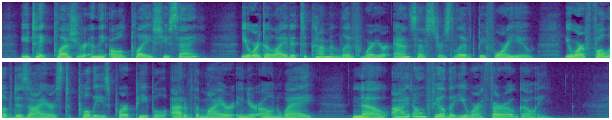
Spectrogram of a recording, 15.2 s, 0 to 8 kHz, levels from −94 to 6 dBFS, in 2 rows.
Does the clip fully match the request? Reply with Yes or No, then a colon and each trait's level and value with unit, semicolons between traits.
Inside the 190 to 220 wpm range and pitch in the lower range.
No: average, 195 wpm; medium, 185 Hz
